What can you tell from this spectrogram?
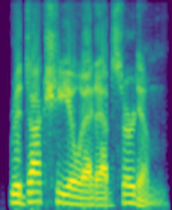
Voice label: "reductio ad absurdum", American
